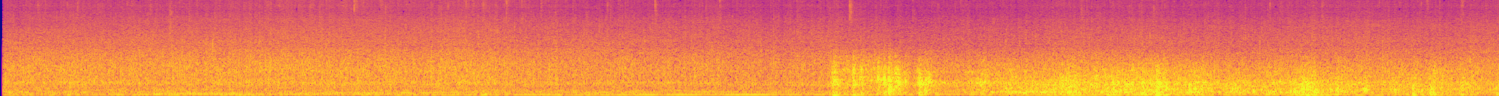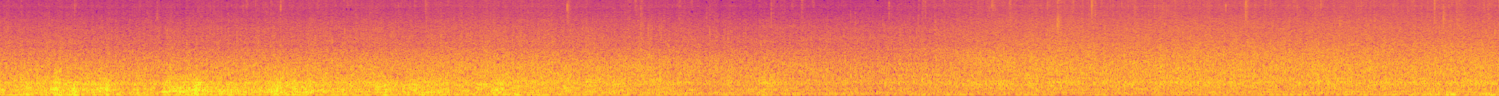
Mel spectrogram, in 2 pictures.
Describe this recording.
Soundscapes > Nature
Rain under a portico/canopy
Single lightning strike early on, minimal background/wind noise. Steady volume. Recorded in Northern Arizona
